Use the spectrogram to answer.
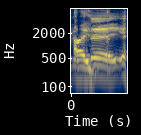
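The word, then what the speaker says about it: naïveté: But I would, Naivete. Oh, not naivety. you got me You know, mispronouncing it.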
